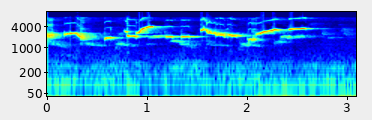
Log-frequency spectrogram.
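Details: Black-breasted kacer, the oriental magpie-robin, singing loudly to stir other birds into song: sweet, sliding whistles, rising and falling, mixed with harsher squawky notes in a continuous varied phrase.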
